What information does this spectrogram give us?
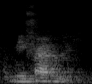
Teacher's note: So Irish people very often, instead of saying my, will say me.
